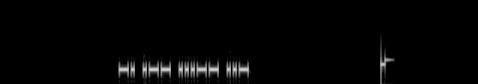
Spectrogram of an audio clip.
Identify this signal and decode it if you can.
Morse code, heard as a keyed tone, about 40 wpm, 700 Hz. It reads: NW3U
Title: USA Call Signs - 4 Characters - 3x Character Spacing - 40wpm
